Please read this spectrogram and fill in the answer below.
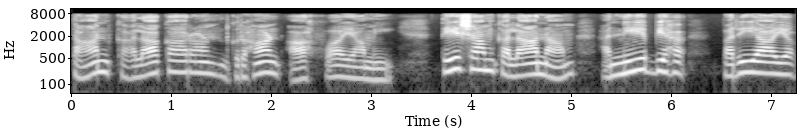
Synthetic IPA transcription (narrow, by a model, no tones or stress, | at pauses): t̪aːnkɐlaːkaːɾaːɳɡɾɪɦaːɳaːhʋaːjaːmiː | t̪eːʃaːmkɐlaːnaːm | ɐ̰njeːbjɐɦɐ | pɐɾijaːjɐ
